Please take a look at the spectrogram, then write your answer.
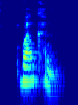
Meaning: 1. The sky which appears to an observer on the Earth as a dome in which celestial bodies are visible; the firmament 2. The upper atmosphere occupied by clouds, flying birds, etc
- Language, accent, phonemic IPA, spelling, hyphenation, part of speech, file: English, Southern England, /ˈwɛlkɪn/, welkin, wel‧kin, noun, LL-Q1860 (eng)-welkin.wav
